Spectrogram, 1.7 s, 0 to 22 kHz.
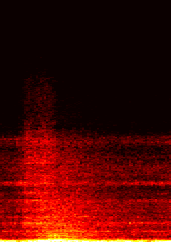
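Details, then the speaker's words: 1981 Ford F100 with 289 V8 just after installing an Accel 8020 points eliminator and setting timing; deep even V8 burble just after start, steady, no knocks or misses; healthy running. "Crank it. There you go. Little old 289. Sounds pretty good."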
